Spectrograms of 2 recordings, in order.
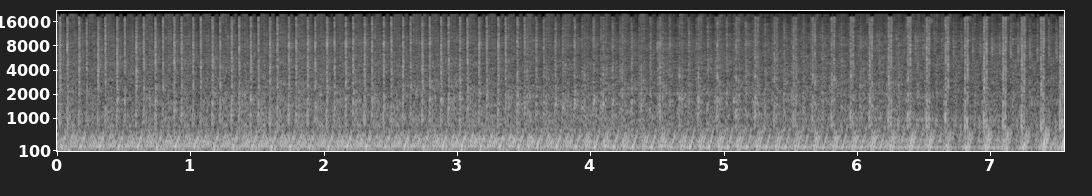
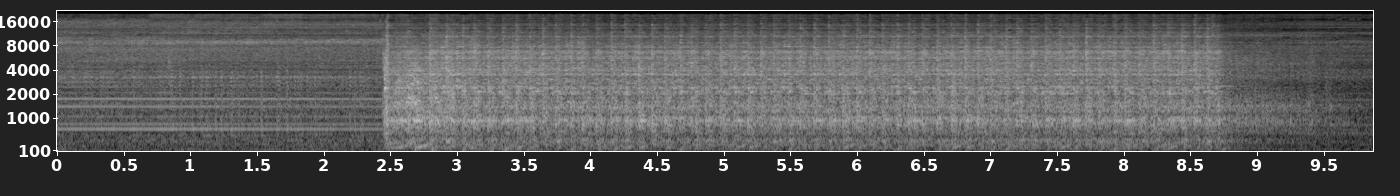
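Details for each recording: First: Prepped V8, open headers, open loop, mass airflow sensor unconnected, old thin oil giving about 32–36 psi at idle: lumpy loud idle with even steady firing pulses, no knock or tick; healthy. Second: Freshly prepped engine (new alternator, tensioner, serviced injectors), cranking after new crank position sensor fitted: starter whirrs about six seconds with even compression pulses but never fires, no spark; later found two bad crank position sensors.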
